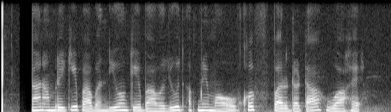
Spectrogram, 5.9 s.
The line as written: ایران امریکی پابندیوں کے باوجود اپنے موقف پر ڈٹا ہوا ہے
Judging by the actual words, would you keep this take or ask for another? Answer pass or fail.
pass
